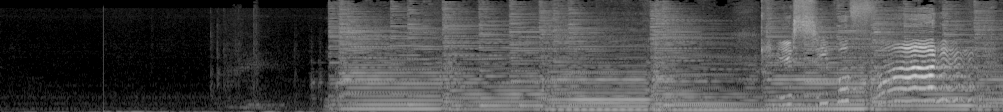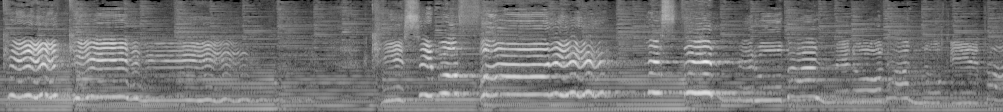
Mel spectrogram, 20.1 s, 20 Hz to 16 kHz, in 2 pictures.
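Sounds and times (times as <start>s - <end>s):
bowed bass notes: 2.4s - 20.0s
woman singing with vibrato: 7.8s - 12.8s, 13.6s - 20.0s.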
